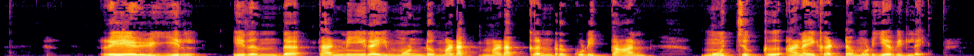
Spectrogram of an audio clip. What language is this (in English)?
Tamil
